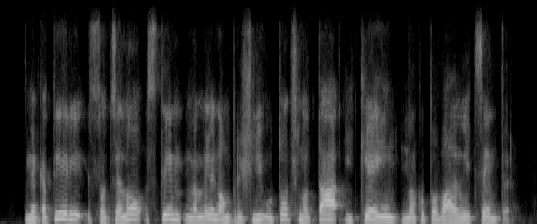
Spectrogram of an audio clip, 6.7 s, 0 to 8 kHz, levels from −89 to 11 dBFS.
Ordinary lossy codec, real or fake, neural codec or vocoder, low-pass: Opus, 24 kbps; fake; codec, 16 kHz, 2 kbps, FreqCodec, smaller model; 7.2 kHz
